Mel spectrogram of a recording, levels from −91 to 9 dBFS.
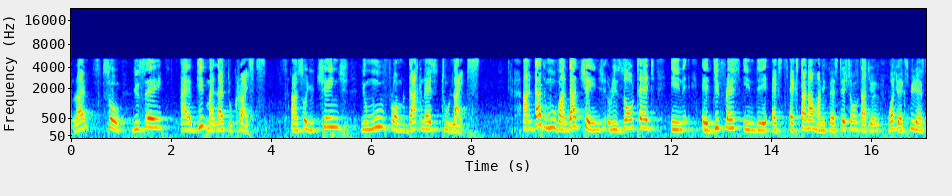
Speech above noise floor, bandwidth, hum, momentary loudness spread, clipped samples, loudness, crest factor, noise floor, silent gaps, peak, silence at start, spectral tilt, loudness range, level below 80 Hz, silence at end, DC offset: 35 dB; 5.4 kHz; none; 11 LU; under 0.1%; -20 LUFS; 20 dB; -55 dBFS; none; 0 dBFS; 0 s; -10.5 dB/octave; 4 LU; -52 dBFS; 0 s; under 0.1%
